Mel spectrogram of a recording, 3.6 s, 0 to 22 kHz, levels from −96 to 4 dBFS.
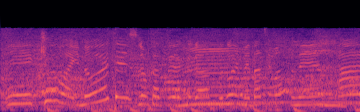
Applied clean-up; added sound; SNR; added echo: none; Wind instrument, woodwind instrument; 16 dB; none.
